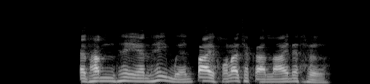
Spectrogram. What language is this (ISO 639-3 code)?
tha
